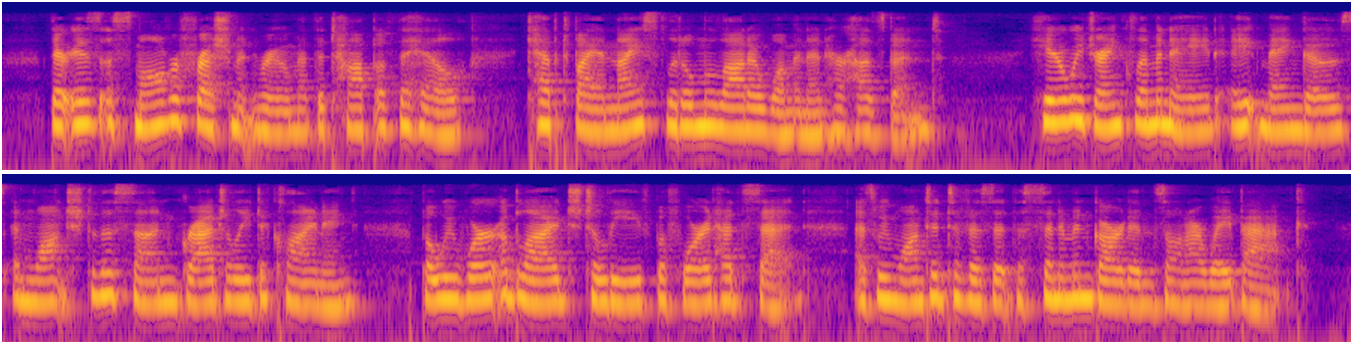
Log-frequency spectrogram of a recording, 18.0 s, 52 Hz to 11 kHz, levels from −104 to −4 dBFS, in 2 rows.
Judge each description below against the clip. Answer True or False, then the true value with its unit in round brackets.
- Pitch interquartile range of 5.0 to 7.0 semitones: False (2.8 semitones)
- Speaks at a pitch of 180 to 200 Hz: True (190 Hz)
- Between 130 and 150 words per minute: False (185 wpm)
